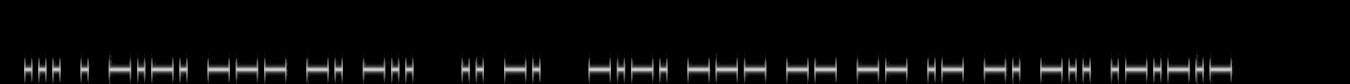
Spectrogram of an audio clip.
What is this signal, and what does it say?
Morse code, heard as a keyed tone, about 17 wpm, 700 Hz. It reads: SECOND IN COMMAND.
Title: Sentences from Top 1600 Words 17wpm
